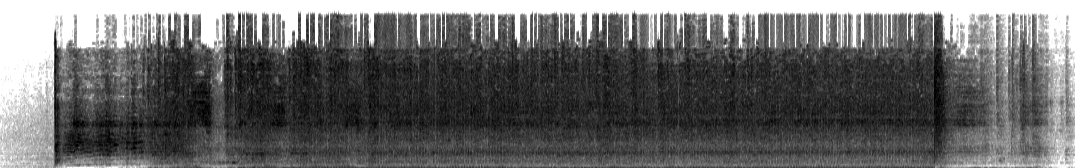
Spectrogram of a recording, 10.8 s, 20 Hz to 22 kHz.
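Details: 350 V8 truck first start, distributor moved one tooth for more advance: the starter churns about eight seconds with ragged catches but won't start. Owner thinks it needs more timing.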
